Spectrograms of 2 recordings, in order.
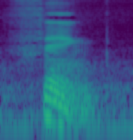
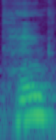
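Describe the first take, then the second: First: The th is a soft airy hiss. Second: The th is a hard t-like stop. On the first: The speaker calls it right. "ये होता है थिंक" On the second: The speaker calls it wrong. "ये थिंक नहीं होता"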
